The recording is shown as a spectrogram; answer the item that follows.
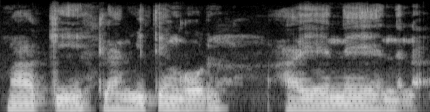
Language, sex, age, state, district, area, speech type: Manipuri, male, 60+, Manipur, Bishnupur, rural, spontaneous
